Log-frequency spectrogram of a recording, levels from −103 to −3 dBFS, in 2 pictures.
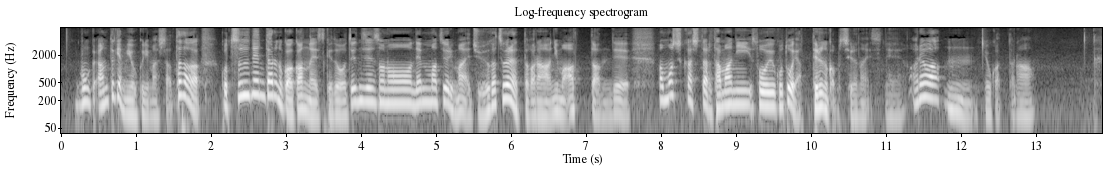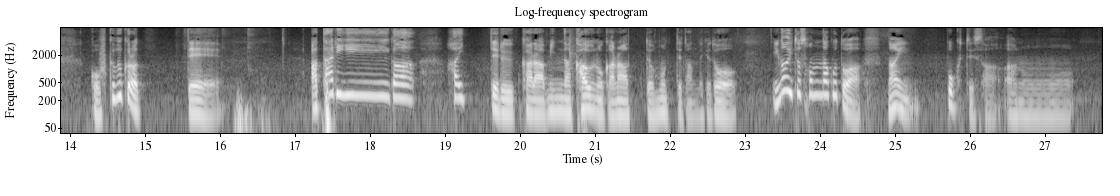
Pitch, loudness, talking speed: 115 Hz, -17 LUFS, 330 characters per minute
